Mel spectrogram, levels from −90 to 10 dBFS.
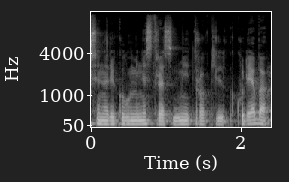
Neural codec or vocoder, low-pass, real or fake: none; 14.4 kHz; real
